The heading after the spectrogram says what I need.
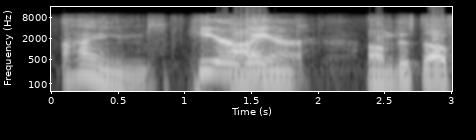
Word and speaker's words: Iams: after upset so oh someone said here it's pronounced Iams here where um this dog food brand Imes founded by Paul F ions is pronounced I Dash m-z Iams okay who says this this is Cajun you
